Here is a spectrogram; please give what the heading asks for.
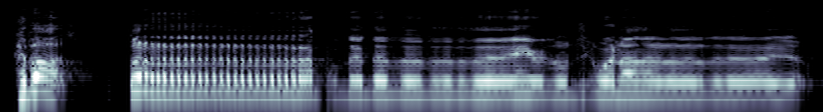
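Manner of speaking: high-pitched mock staff clamour; employees pouncing on the boss. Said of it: "everybody walk up to me and go".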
